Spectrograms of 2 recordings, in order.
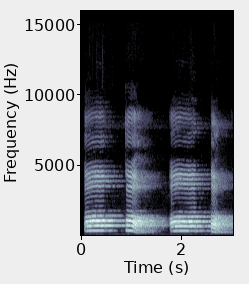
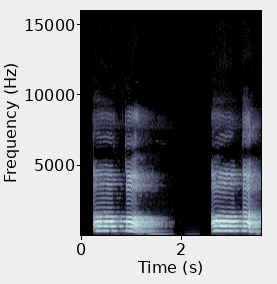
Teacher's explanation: O madya bawah belakang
